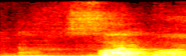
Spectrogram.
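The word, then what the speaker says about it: صاد: Sod, sin, kaf, dan ta sekaligus ini ya kita ya. Sod dulu. Sod. Sod. Nama hurufnya apa? Sod. Sod. Bukan so ya. So itu kalau berharokat. Namanya sod.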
